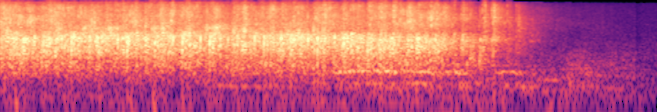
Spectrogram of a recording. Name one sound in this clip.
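A crowd applauds in a large room, then the clapping fades.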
